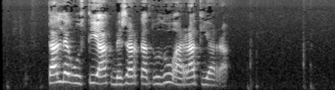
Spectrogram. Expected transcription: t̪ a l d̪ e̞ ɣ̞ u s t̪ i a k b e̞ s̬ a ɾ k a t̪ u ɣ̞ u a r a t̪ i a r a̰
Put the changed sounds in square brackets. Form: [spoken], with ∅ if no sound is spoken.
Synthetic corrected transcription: t̪ a l d̪ e̞ ɣ̞ u s t̪ i a k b e̞ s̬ a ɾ k a t̪ u [ð̞] u a r a t̪ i a r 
